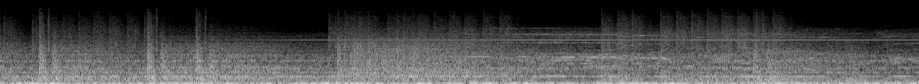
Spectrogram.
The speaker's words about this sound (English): Just as the prayer ended, shots rang out.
